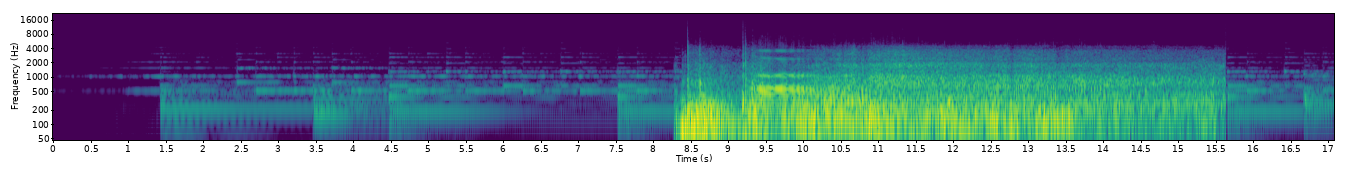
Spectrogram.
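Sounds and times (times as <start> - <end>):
rumble of tumbling rock: 8.3 - 15.6
dynamite blast: 8.3 - 15.7.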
